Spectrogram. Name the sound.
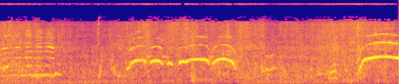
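children splashing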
